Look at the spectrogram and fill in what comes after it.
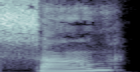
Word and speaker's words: Psalm: Historically, context as well, it's actually pronounced Psalm. So the P and the L are silent.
